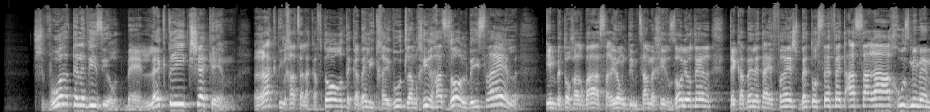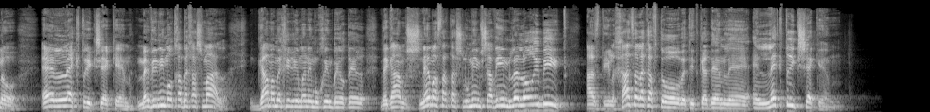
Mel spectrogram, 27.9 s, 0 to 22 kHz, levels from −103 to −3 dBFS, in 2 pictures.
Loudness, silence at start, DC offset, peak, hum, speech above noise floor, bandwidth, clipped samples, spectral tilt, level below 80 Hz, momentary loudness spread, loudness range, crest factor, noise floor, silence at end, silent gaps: -18 LUFS; 0.55 s; under 0.1%; 0 dBFS; none; 48 dB; 18 kHz; under 0.1%; -3.5 dB/octave; -48 dBFS; 8 LU; 2 LU; 18 dB; -67 dBFS; 1.4 s; none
